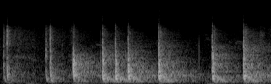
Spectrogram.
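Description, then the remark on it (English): Knocking in the shave-and-a-haircut rhythm: a quick run of five sharp raps, a short pause, then two final knocks, crisp with no voices. “that'll be enough knocking.”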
